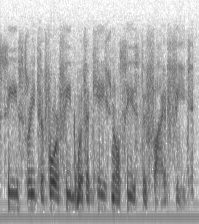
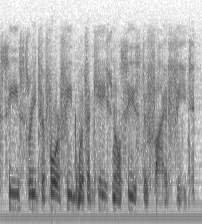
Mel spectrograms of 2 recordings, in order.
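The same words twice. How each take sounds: The two takes are said the same way.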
